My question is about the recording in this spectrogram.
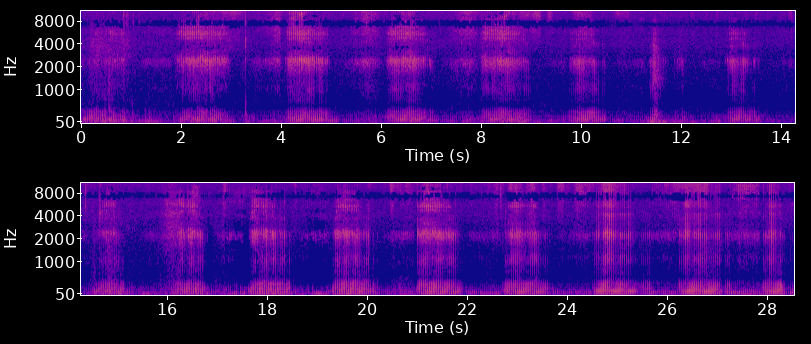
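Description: Blue British Shorthair cat purring while being stroked, the purr swelling and fading in a steady rhythm about every second and a half to two seconds with each breath.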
